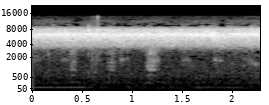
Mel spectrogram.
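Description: Steady high-pitched chorus of insects in the summer grass and shrubs, with a few faint short sounds over it about half a second to a second and a quarter in.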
